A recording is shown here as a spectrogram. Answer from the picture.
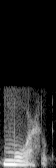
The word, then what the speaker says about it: Mohr: Philomena Moore. It's spelled M-O-H-R.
